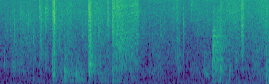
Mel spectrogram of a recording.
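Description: A few faint, irregularly spaced footsteps and light taps on a hard floor, with a brief soft rustle.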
